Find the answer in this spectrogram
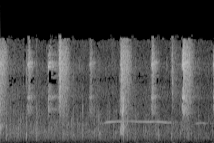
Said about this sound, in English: Now, do we have any first, second, or third-time visitors here with us today? Please stand. And as they stand, let's give them a hand clap of applause, and let's just show them how much we appreciate them being here.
